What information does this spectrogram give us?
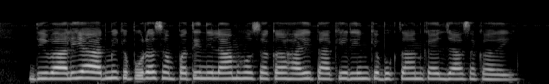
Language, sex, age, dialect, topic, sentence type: Magahi, female, 18-24, Central/Standard, agriculture, statement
